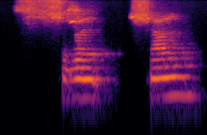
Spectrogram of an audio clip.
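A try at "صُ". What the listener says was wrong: you see how you're going in your throat? You're going so, so. No, it's just like saying soup, like soup. I want to eat some soup, but heavy soup. Okay, dhamma, soup, soup. Okay, but don't go in your throat. As long as you're not saying so, so, that's fine.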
